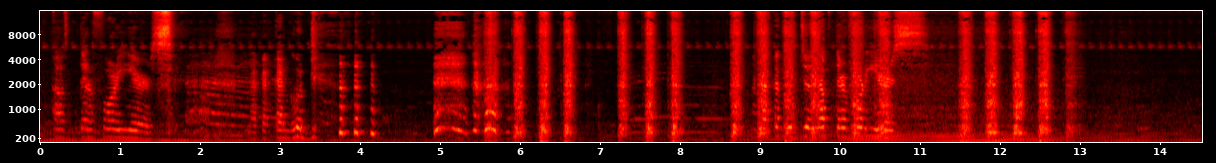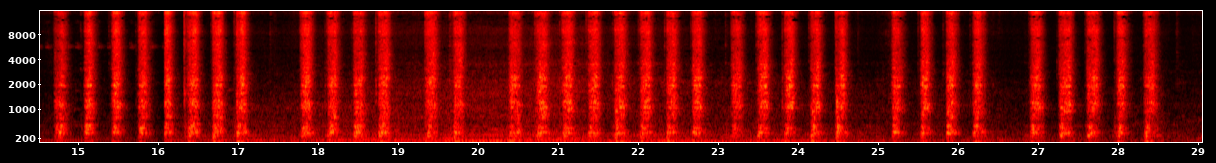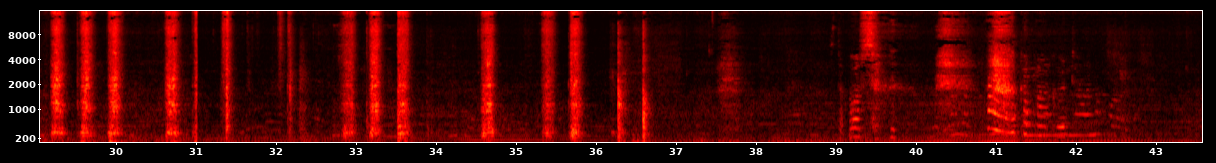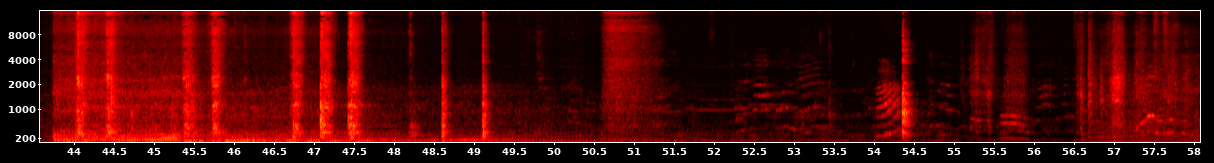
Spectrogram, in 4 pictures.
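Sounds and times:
coconut grating rasping scrape: 0:05.6 - 0:13.2, 0:14.6 - 0:31.0, 0:32.7 - 0:33.8, 0:34.5 - 0:35.9, 0:43.8 - 0:47.8, 0:56.6 - 0:58.0.

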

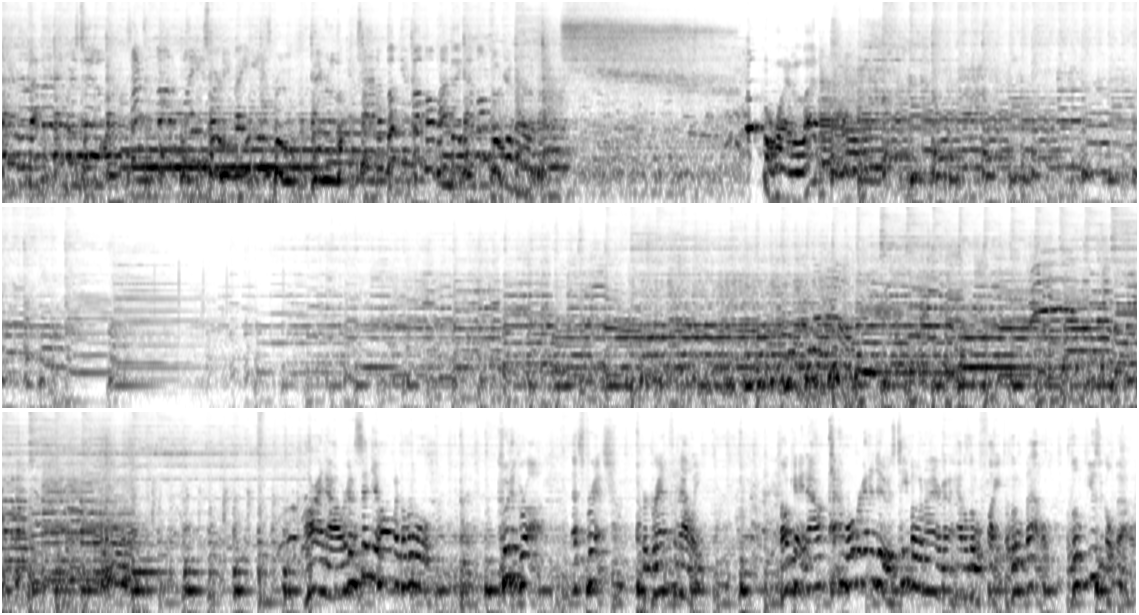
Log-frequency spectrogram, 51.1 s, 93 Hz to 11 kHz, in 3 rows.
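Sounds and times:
upright bass: 0:00.0 - 0:08.7, 0:10.9 - 0:51.0
electric guitar: 0:00.0 - 0:11.2, 0:11.9 - 0:39.3
drum kit: 0:00.0 - 0:51.0.

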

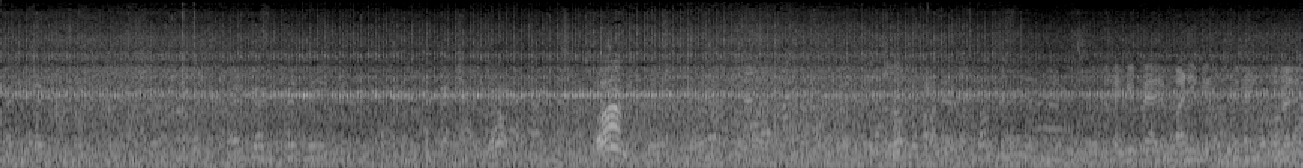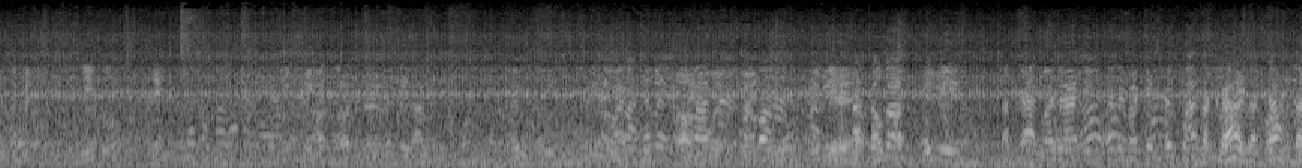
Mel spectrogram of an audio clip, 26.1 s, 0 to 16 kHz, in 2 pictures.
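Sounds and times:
high-pitched machine whine: 0:00.0 - 0:26.0
indistinct chatter: 0:00.0 - 0:26.0.

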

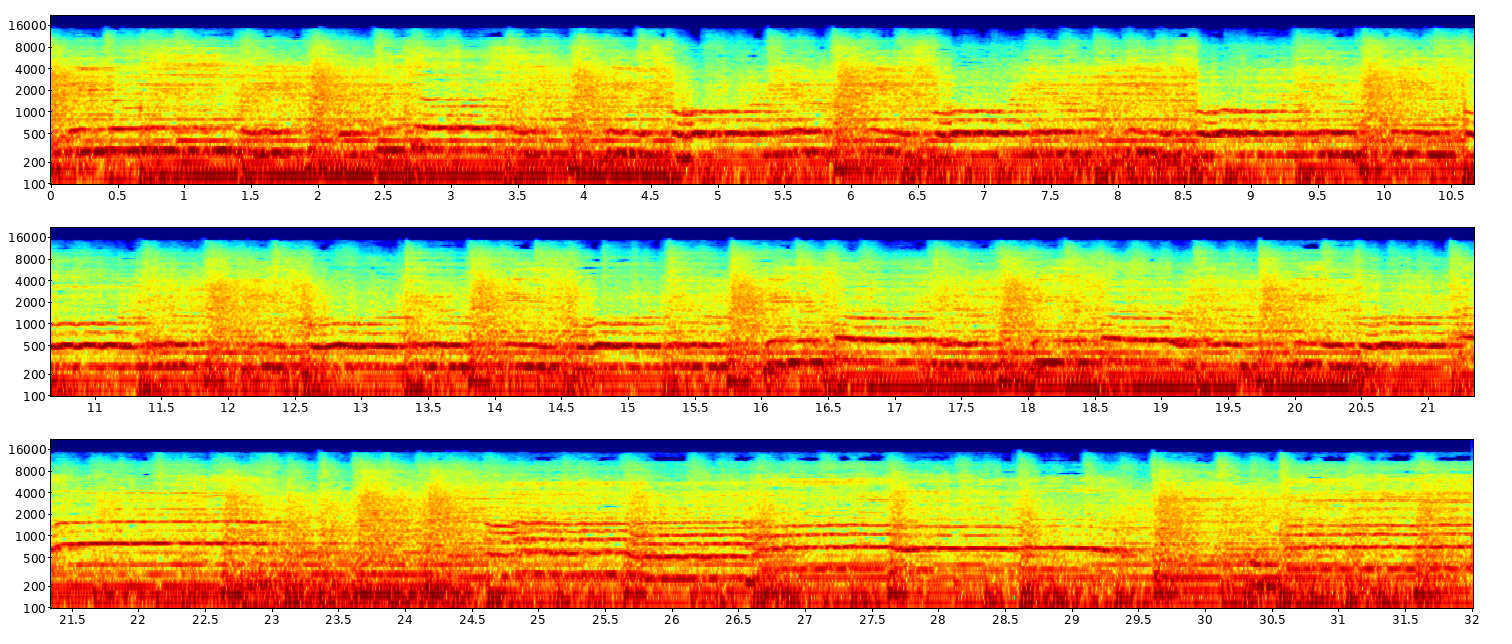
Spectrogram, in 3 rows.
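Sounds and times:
acoustic guitar strumming: 0:00.0 - 0:32.0
electric guitar: 0:00.0 - 0:32.0
man singing: 0:00.0 - 0:32.0
steady drum beat: 0:00.0 - 0:32.0.

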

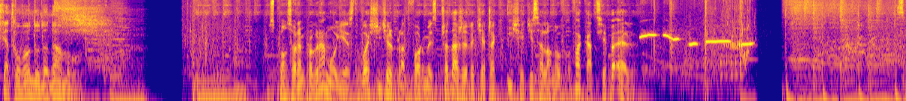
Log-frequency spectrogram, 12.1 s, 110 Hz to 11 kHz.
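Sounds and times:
music: 0:00.0 - 0:08.5, 0:10.4 - 0:12.0
whistled jingle: 0:08.5 - 0:10.2.

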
